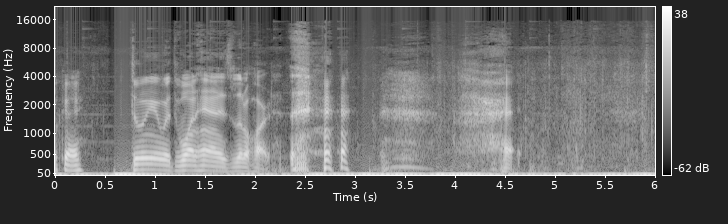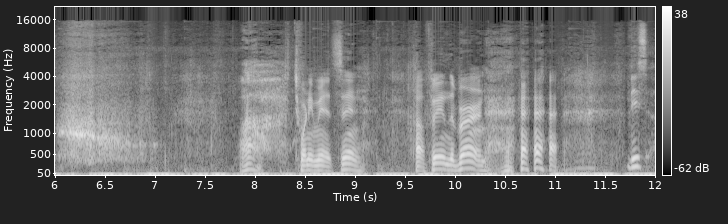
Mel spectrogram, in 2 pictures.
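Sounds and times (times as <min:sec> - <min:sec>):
man exhaling hard: 0:06.0 - 0:07.1.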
